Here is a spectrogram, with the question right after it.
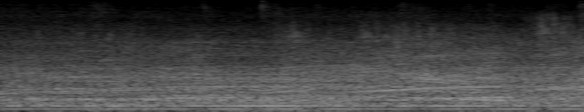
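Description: A Ferrari GTE race car in a racing sim video game, its engine a faint, steady, continuous drone with no clear gear changes or pass-bys.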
